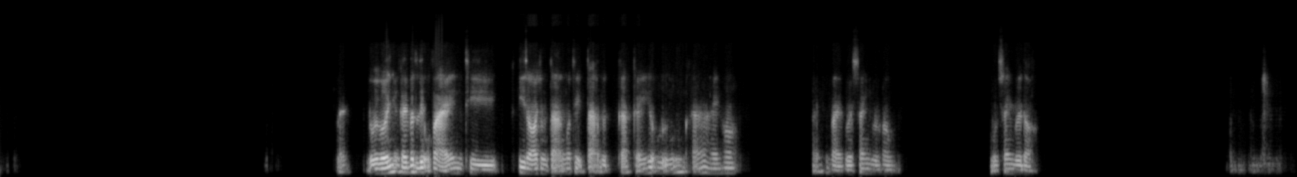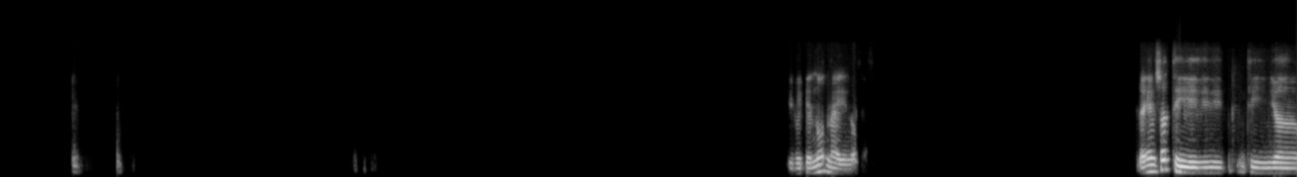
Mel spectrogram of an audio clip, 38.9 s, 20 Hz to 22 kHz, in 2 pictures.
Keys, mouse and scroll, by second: 0.9 Tab, 1.5 middle click, 2.3 click, 2.8 click, 4.1 click, 5.0 middle click, 5.7 middle click, 6.6 click, 8.9 click, 16.2 click, 22.3 middle click, 23.1-24.4 middle drag, 24.9 middle click, 25.6-26.6 middle drag, 28.3 click, 32.3-33.7 drag.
